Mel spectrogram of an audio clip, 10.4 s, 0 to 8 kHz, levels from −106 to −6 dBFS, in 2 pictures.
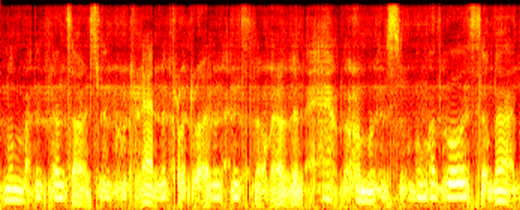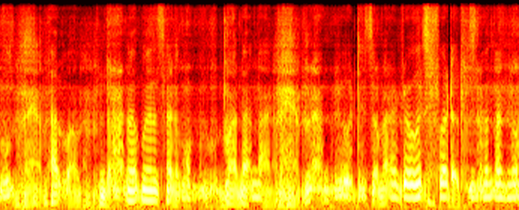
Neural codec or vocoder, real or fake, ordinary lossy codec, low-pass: autoencoder, 22.05 kHz, a latent of 192 numbers a frame, VITS, trained on many speakers; fake; none; 7.2 kHz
